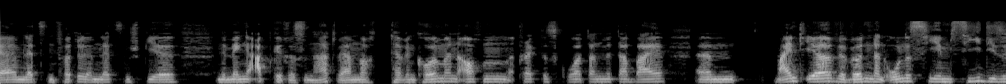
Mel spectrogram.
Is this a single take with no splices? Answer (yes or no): no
